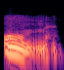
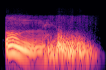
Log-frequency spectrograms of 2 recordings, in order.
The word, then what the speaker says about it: Om: So, for example, when we think of the holy syllable as Om, in Japan it's pronounced Ung.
